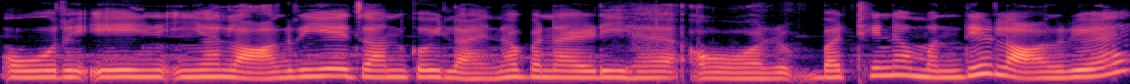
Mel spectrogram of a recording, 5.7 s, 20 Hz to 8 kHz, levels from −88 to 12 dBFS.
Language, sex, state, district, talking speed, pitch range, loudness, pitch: Marwari, female, Rajasthan, Nagaur, 170 wpm, 180-200 Hz, -15 LUFS, 195 Hz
